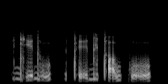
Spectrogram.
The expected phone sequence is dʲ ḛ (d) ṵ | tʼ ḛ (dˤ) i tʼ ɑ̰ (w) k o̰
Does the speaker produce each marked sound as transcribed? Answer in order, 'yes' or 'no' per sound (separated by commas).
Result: yes, no, yes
